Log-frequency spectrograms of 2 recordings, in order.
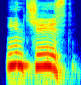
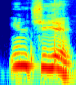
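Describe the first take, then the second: First: چیست with a clear final st; full formal ending on چیست; written Persian form. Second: چیئے said chi-ye, st dropped; spoken Persian form. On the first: Teacher reads the written example, full چیست. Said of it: "یعنی یہاں لکھا گیا ہے". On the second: Teacher reads the spoken example, چیئے as chi-ye. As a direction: colloquial open ending on چیئے. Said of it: "یعنی پڑھا گیا ہے". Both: Shown as a demonstration.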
